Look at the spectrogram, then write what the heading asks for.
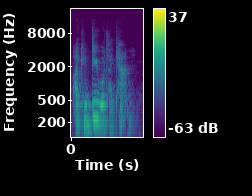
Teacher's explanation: the first can is in its weak form and the second one is stressed so it's in its strong form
